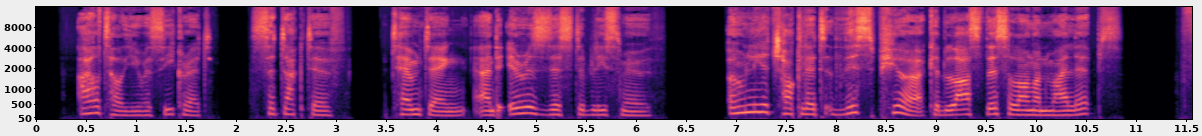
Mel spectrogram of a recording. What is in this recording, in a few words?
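South African English, Commercial; GoLocalise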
